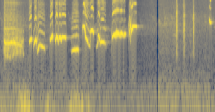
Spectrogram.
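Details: Long fighting-provocation song of a white-rumped shama: a harsh rasp, then two seconds of loud, varied whistles sliding up and down in rapid succession, ending in a high note, followed by several sharp tail-flick clicks.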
